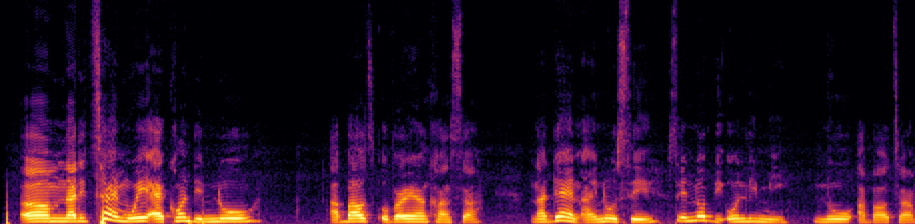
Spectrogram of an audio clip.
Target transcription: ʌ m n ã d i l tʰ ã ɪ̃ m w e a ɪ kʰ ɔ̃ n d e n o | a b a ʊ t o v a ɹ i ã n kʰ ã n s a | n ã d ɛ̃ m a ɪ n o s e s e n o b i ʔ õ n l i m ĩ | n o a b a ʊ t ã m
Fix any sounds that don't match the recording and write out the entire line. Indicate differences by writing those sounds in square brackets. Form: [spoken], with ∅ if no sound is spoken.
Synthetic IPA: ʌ m n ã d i [∅] tʰ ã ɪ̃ m w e a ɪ kʰ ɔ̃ n d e n o | a b a ʊ t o v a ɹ i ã n kʰ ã n s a | n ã d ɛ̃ [n] a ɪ n o s e s e n o b i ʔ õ n l i m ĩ | n o a b a ʊ t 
